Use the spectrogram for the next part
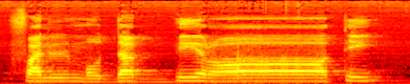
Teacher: را کے اوپر بھی کھڑی زبر ہے، تو اس کو 1 سیکنڈ لمبا کرنا ہے، یعنی 1 الف کے برابر لمبا کرنا ہے۔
